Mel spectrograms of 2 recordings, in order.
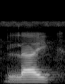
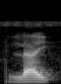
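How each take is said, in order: No difference in how they are said.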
